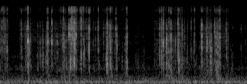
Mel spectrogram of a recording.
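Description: Foil wrapper of a Magic: The Gathering Kaldheim draft booster pack crinkling and tearing as it is ripped open by hand, in irregular crackles.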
